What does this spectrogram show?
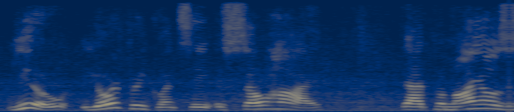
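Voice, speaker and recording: A woman's animated tone with lively intonation, a fairly slow pace and noticeable background noise. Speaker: spiritual teacher. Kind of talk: inspirational talk.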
